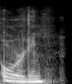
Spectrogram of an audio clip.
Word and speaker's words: Oregon: It's pronounced Oregon. You're not from California. You're from South Alabama.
